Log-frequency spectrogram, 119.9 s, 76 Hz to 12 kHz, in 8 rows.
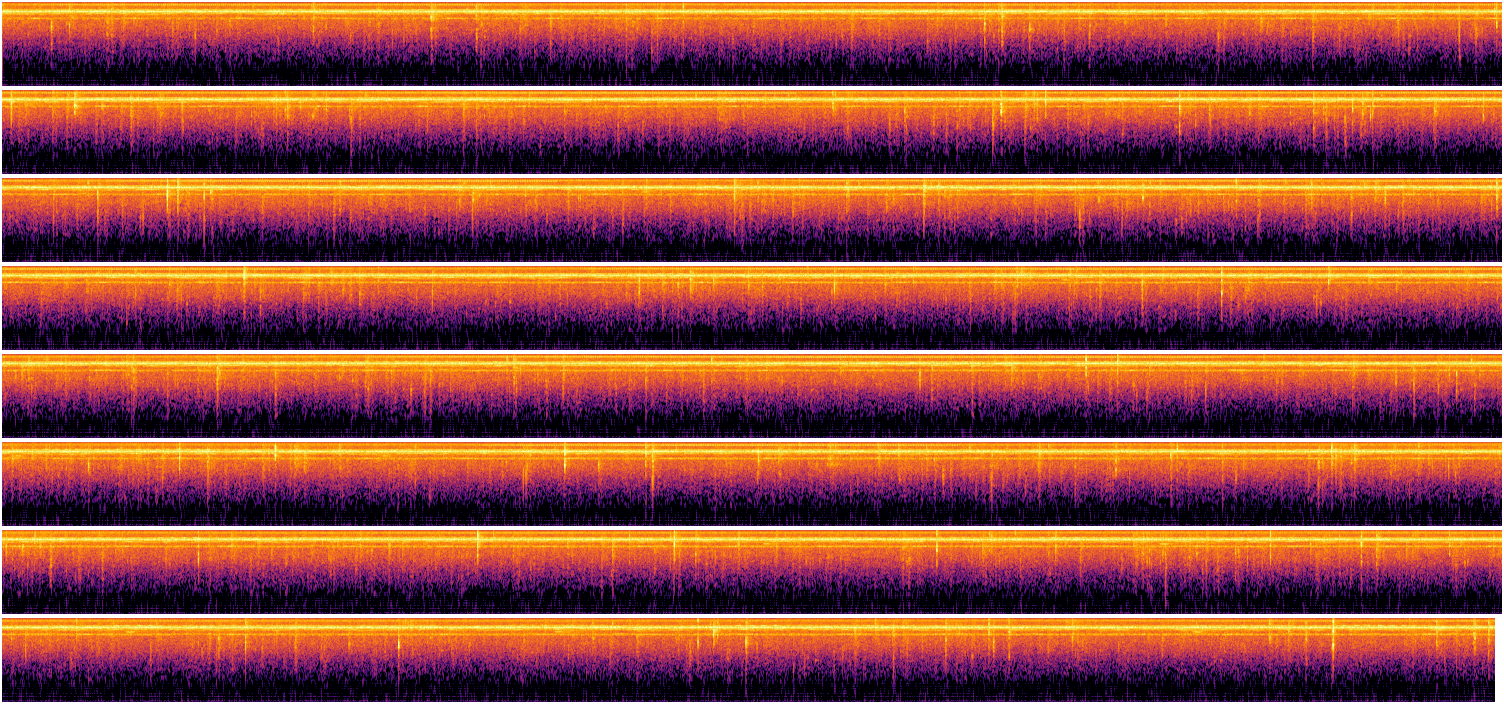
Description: Soundscape
South America: Guyana: Rock Landing: 4
Recorder: SM3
